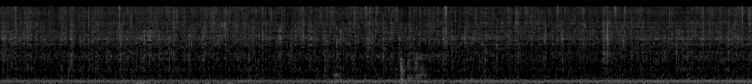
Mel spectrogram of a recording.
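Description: Vegetable fritter patties frying in a little oil in a cast iron skillet: a steady sizzle with fine crackles, over a low steady hum.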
